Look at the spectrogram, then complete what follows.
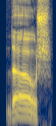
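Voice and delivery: пьяно, с перегаром; хрипловато выдохнуть, как пьяный; пьяный голос. Acted. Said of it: "дохнул на меня адским перегаром". (пьяный голос)

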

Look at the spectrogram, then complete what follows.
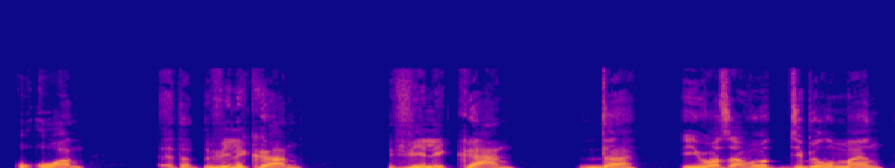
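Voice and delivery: high-pitched gnome voice; anxious gnome. A narrator's reading. Gnome begs Jack for rescue, anxious and high. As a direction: plead in a high, halting voice. Frightened gnome explains the giant.

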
